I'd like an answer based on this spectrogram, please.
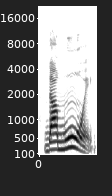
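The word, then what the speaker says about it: домой: 그래서 나모 역시 액센트를 받는는 높고 길고 강하게습니다 다모이 나모이 나모이 예 앞에 뒤에 앞에 있었던 마라는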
